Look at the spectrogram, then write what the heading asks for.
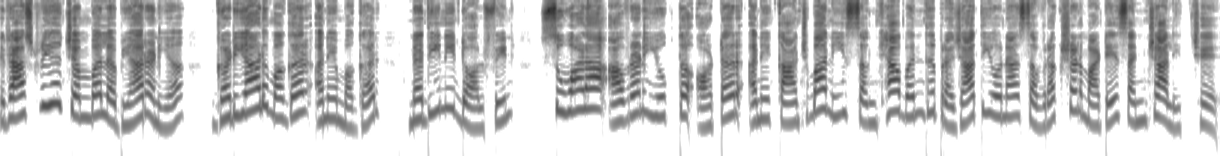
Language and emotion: Gujarati, neutral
